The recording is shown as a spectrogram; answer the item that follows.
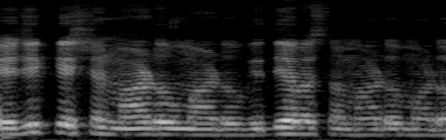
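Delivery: ordinary delivery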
